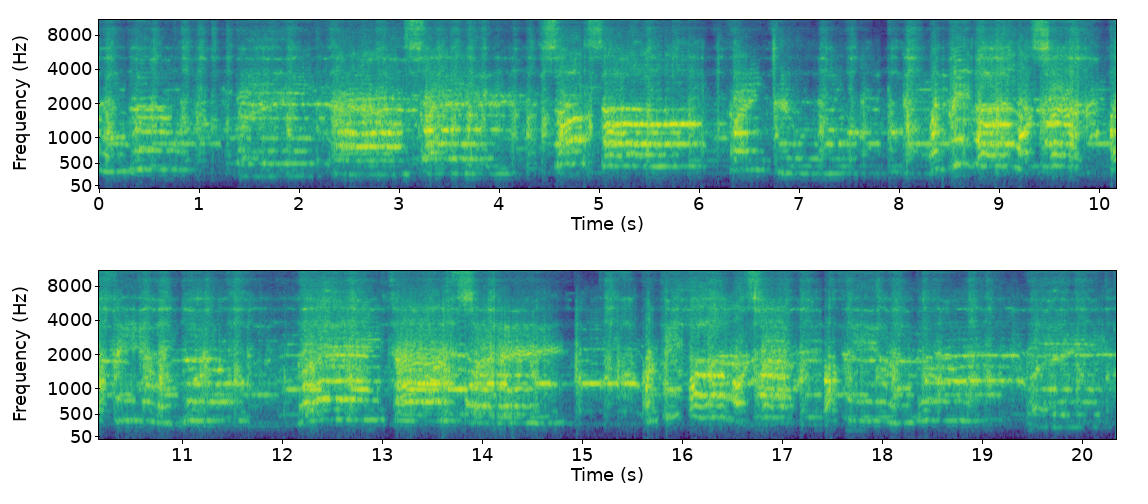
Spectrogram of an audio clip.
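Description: A woman singing a children's song in phrases with short breaks.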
